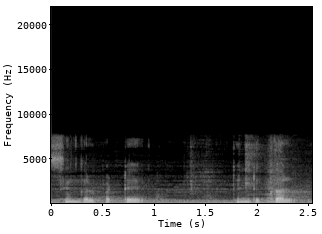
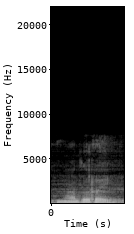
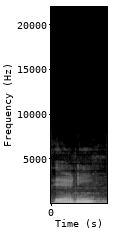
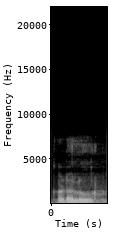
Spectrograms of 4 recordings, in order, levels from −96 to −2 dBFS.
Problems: constant background noise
